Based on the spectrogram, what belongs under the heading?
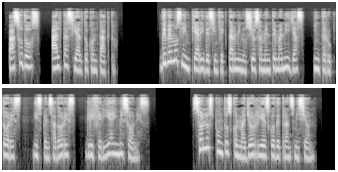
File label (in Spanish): locucion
